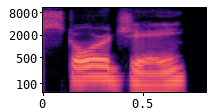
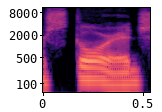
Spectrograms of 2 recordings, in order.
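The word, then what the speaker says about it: Storj: Of course, there's Filecoin, there's Jasmi, there's Arweave, there's storej or storage some people like to call it, but it's spelled like store J. But yeah, whatever you know it is storage, store J, tomato, tomato. But even besides that also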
